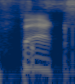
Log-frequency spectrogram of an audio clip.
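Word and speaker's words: FACS: So fax is what I'm being corrected on by both Angus and Chad. Yeah. Facilities checks, pronounced like facts.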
